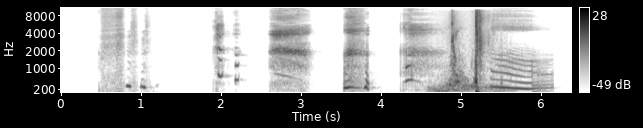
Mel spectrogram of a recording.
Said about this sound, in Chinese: 好像每挨一鞭子，你嘴里都紧一下呢。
